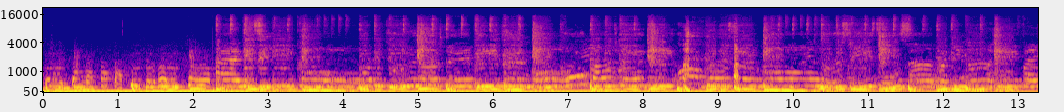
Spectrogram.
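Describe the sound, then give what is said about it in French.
A rap song plays loudly and continuously on the radio, with a deep, thumping bass line, a steady driving beat and a melodic vocal line riding on top. “Je sais pas, c'est un genre de, rap à la poutine ou quelque chose comme ça.”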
